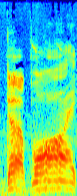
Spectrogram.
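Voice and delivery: reward the dog gently; praising a dog. Real, not acted. Praising dog after sit.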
